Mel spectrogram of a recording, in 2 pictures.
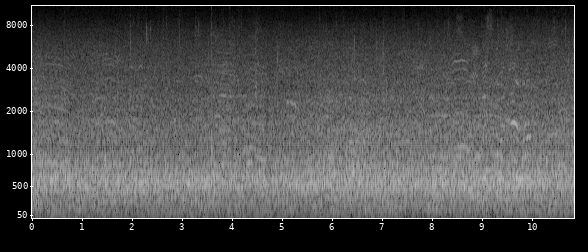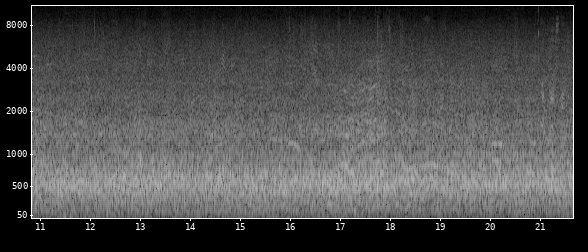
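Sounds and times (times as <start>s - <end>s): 
stadium crowd ambience: 0.0s - 21.6s.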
